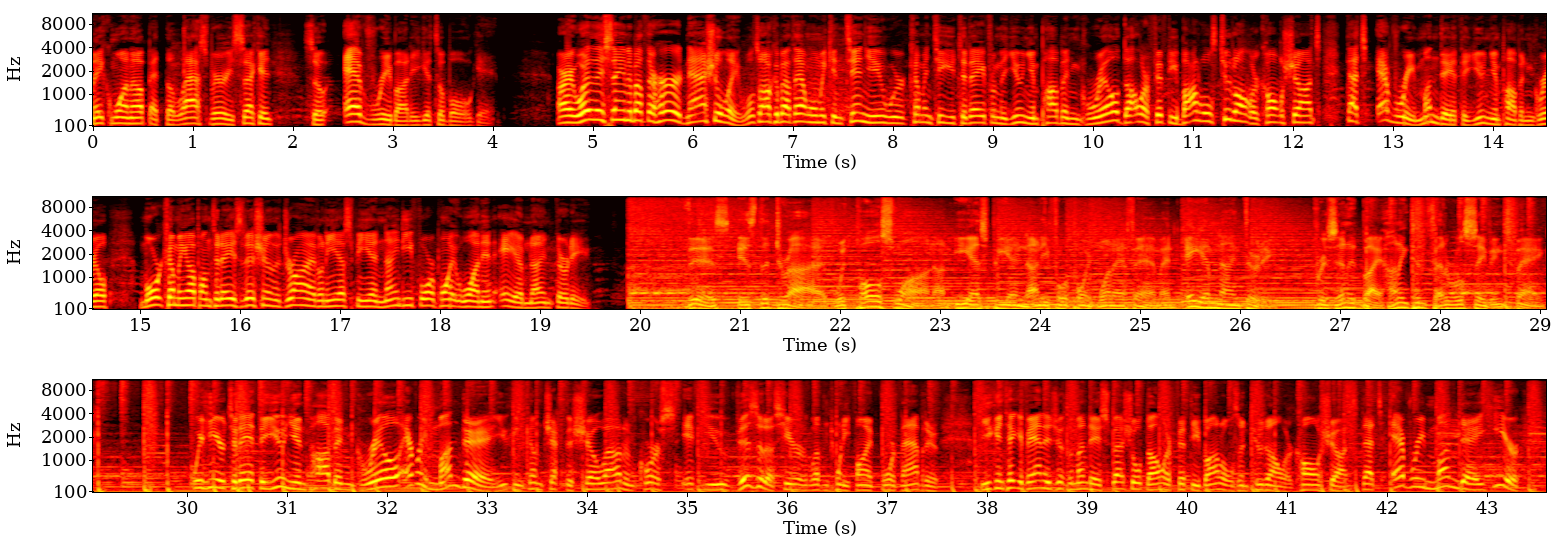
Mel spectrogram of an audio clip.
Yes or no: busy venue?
yes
